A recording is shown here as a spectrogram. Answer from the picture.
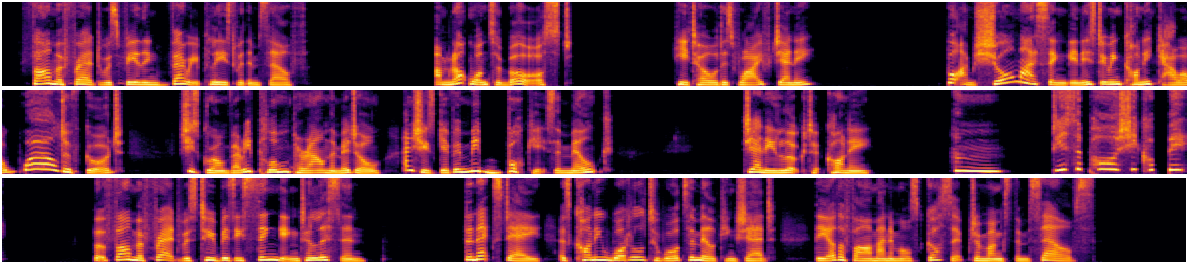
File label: English British audiobooks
